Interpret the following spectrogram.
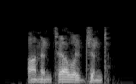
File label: "unintelligent", English; adjectives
